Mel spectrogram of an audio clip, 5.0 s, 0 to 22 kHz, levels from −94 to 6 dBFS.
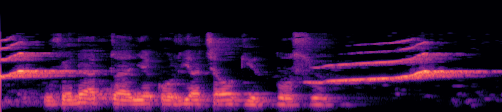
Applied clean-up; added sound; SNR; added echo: classical method WPE with log-MMSE.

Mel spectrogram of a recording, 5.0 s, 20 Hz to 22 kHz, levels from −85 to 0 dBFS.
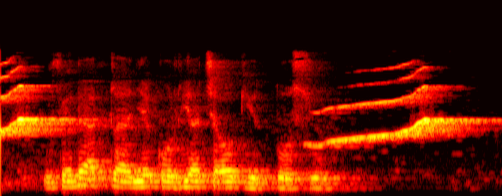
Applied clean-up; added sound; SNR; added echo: none; Bird; -2 dB; reverberation time 0.8 s.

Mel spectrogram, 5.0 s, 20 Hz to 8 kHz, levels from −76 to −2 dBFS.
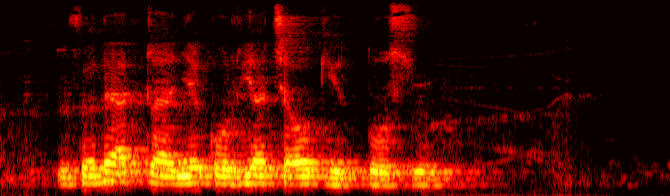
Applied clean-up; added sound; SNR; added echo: neural separator model SepFormer DNS4.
